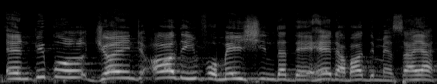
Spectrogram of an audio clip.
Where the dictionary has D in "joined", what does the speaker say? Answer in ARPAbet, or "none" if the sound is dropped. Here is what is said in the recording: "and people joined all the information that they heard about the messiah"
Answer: D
